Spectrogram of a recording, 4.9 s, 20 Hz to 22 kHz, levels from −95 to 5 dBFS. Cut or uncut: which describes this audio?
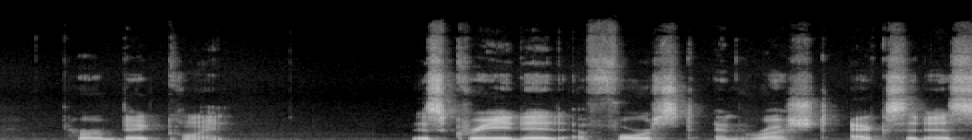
cut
